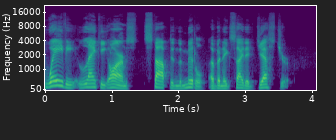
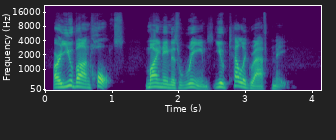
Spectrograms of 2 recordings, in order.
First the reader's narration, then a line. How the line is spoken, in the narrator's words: Tommy said irritably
